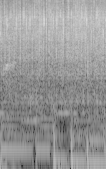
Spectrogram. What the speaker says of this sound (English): the sizzle of the burgers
